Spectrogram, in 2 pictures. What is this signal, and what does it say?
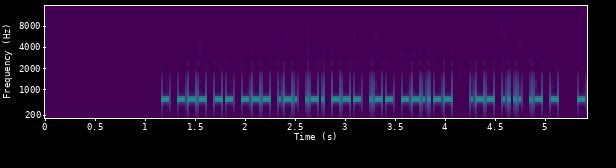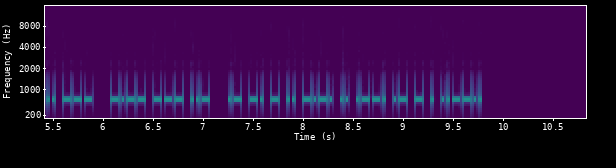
Morse code, heard as a keyed tone, about 44 wpm, 700 Hz. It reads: TOMORROW, WHAT DO YOU ANTICIPATE?
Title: Sentences from Top 1500 Words 45wpm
